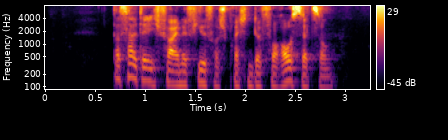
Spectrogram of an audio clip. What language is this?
German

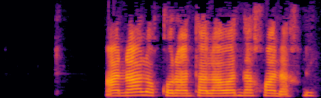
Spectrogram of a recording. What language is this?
Pashto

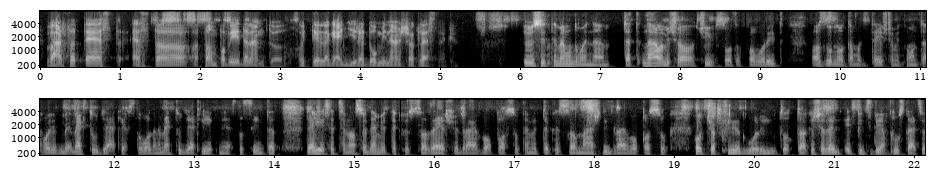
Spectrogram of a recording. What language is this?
Hungarian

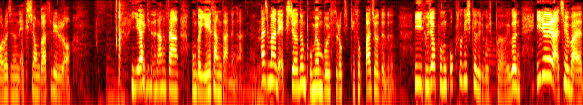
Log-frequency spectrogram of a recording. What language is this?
Korean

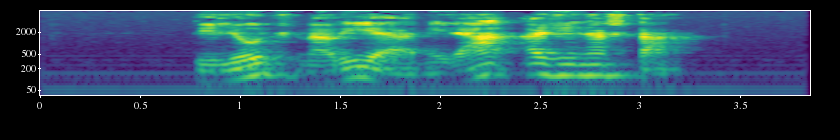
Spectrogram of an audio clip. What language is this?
Catalan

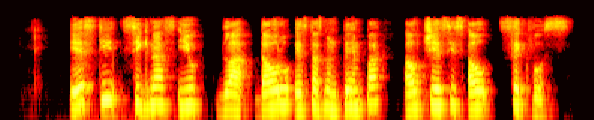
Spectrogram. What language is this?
Esperanto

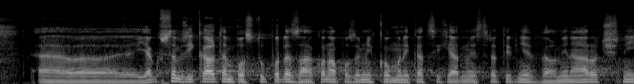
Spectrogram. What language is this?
Czech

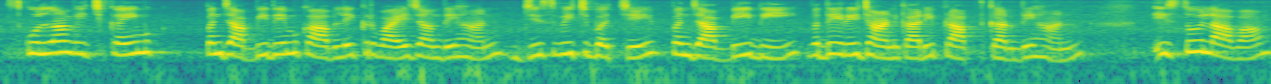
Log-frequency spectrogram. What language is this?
Punjabi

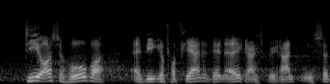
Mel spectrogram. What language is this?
Danish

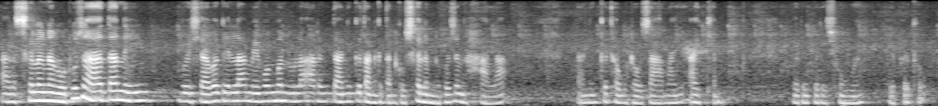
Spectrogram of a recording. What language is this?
Bodo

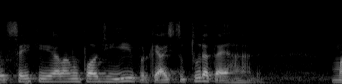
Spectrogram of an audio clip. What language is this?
Portuguese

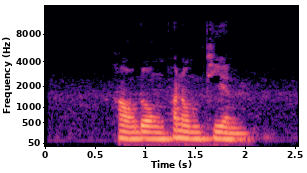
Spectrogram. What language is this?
Thai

